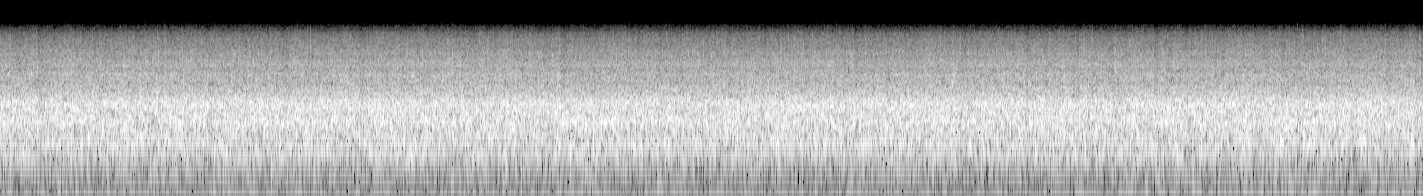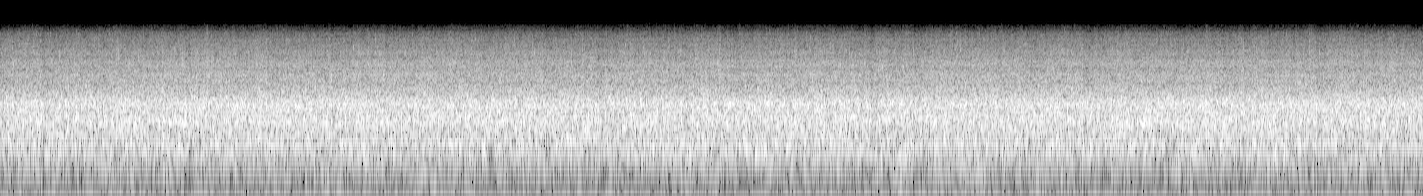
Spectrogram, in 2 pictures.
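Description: Shallow river flowing fast over stones, a loud, steady rush of water.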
